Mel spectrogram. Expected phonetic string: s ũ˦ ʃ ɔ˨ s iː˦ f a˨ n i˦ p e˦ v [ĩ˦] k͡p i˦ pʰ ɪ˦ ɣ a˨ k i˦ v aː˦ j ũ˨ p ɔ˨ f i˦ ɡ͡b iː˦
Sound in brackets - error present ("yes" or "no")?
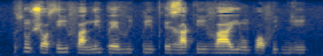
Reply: yes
